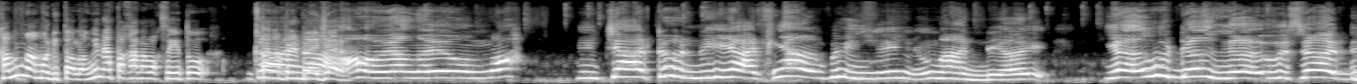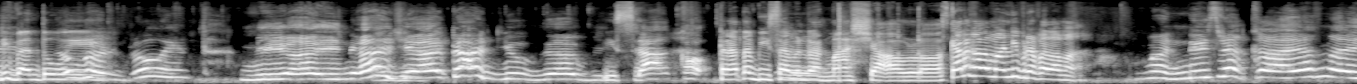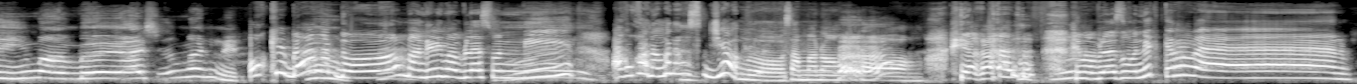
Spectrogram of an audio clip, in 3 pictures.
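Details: Adult woman with cerebral palsy limiting gross and fine motor skills; dysarthria (cerebral palsy).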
